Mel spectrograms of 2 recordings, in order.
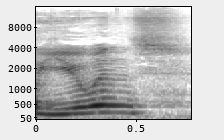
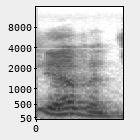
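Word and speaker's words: Ewens: been at caltech michael ewans evans you mean michael evans oh is it the the the the w was pronounced right uh yeah that's that's a welsh name according to him is pronounced evans okay guys pronounce you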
